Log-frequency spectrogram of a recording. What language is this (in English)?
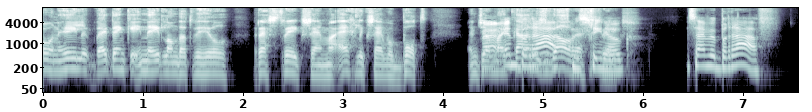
Dutch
